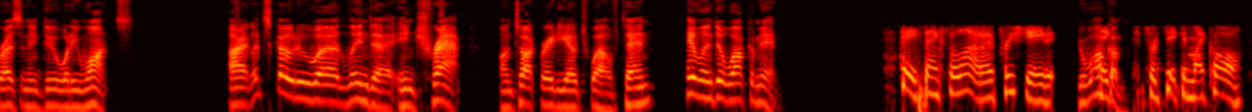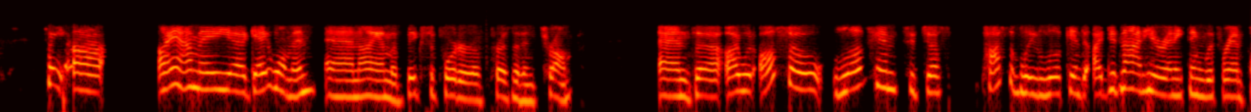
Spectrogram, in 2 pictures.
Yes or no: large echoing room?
no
